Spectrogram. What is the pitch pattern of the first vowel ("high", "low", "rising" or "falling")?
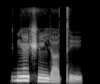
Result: high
